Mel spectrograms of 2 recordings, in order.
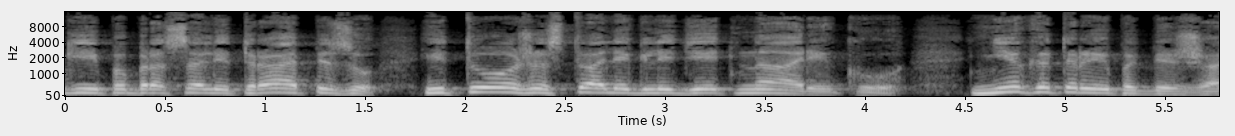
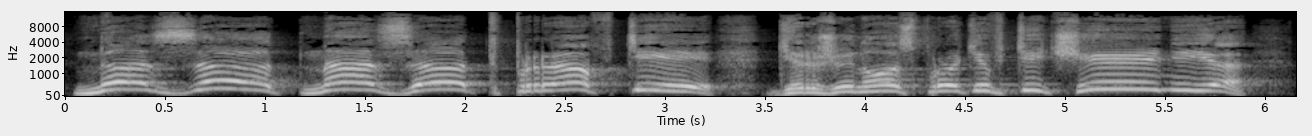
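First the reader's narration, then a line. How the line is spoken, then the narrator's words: Old men shouting. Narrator (Russian): кричали старики, хотя отроки их не могли слышать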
